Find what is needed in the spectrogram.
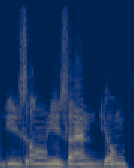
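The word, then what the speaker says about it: Yuuzhan Vong: was the Yuzon, I can't even say it, Yuzan Yong. How do you say it, Darrell? Yuzan Vong, who are basically a bunch of aliens that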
